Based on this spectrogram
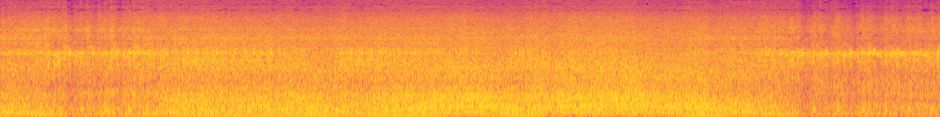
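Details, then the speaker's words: Toyota Kijang diesel, cold and below operating temperature, after cylinder head repair for overheating and coolant overflow. Slightly harsh from cold fuel, but an even four-beat clatter with no misses. Normal diesel idle. "ini posisi dingin suaranya masih agak kasar soalnya solarnya masih dingin menggumpal dan belum ee suhu kerja tapi kalau untuk suaranya rata ya Lur tekteknya itu rata"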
